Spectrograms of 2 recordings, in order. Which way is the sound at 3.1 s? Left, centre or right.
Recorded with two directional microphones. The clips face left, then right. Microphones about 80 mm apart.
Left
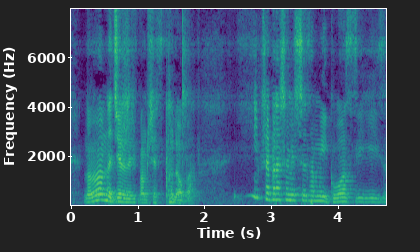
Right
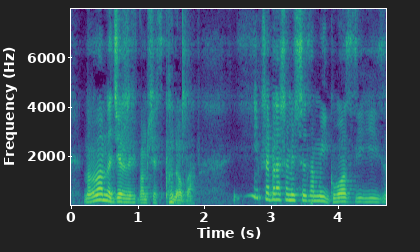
Right.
